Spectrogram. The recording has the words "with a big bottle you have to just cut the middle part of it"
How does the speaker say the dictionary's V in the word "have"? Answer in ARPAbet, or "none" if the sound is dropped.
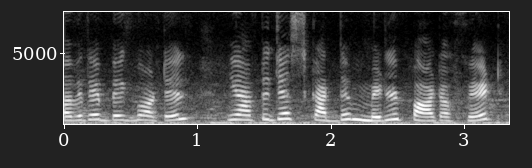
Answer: F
